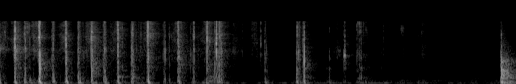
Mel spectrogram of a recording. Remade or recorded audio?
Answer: recorded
